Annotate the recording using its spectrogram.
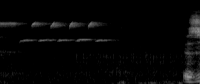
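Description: A bird chirping a quick run of about six short, high notes in the first second, then falling quiet.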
